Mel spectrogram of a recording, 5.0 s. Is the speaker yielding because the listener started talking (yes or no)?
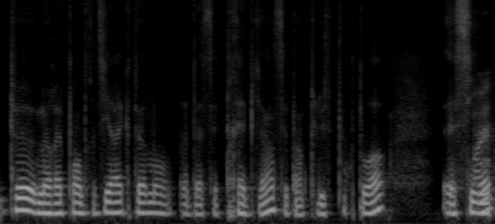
no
